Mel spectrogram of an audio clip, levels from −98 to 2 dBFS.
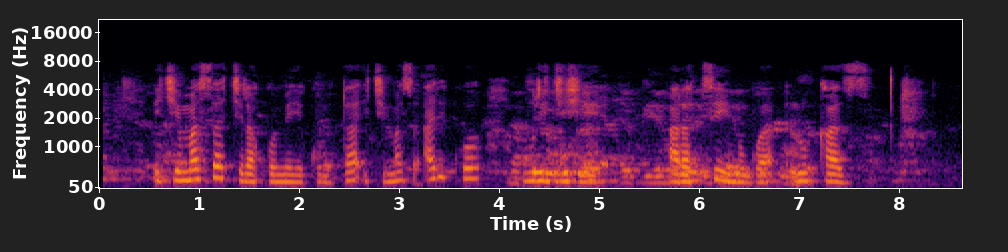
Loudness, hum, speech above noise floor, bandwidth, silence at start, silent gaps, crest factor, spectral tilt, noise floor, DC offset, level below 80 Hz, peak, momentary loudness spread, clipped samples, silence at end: -29 LUFS; none; 28 dB; 8 kHz; 0.05 s; none; 18 dB; -6.5 dB/octave; -56 dBFS; under 0.1%; -64 dBFS; -10 dBFS; 17 LU; under 0.1%; 0.45 s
